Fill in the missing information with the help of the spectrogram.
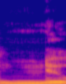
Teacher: You can kind of hear the nostrils in your voice, or the nasal cavities kind of hum when you say nu or make a n sound. Your nose vibrates a little bit. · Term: nasal consonant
